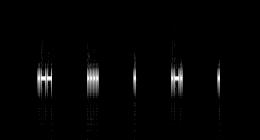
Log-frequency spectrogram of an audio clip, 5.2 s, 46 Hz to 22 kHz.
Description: Morse code, heard as a keyed tone, about 40 wpm, spaced as for 11 wpm, 690 Hz. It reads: WHERE
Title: 8x Character Spacing - Top 300 Words - 40wpm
